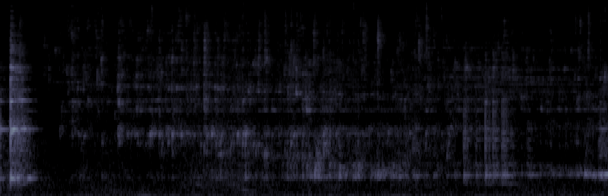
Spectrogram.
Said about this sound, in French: on va prendre notre pot et on va mettre de l'eau dedans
